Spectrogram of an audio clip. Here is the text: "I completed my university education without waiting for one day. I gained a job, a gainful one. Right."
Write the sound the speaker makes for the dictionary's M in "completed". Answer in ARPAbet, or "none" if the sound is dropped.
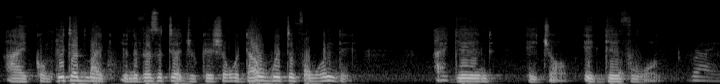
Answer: M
